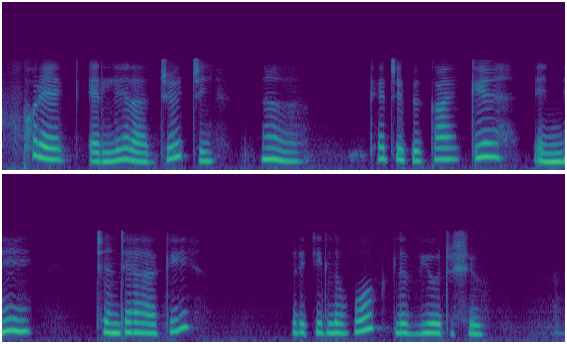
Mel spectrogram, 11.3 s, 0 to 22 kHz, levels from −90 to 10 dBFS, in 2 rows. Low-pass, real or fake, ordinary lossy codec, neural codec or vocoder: 5.4 kHz; fake; none; codec, 16 kHz, about 1 kbps, DyCAST, with the encoder's durations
